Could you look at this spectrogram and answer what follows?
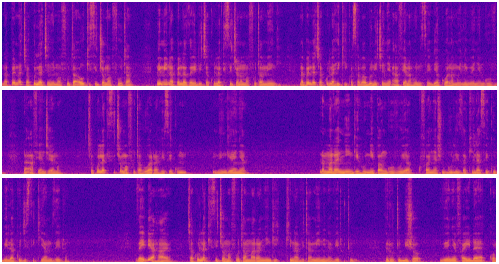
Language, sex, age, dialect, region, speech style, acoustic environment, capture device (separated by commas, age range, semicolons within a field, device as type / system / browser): Swahili, male, 25-34, Kenya - Mombasa, Kenya, focused, appliances; traffic, desktop / Windows / Firefox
